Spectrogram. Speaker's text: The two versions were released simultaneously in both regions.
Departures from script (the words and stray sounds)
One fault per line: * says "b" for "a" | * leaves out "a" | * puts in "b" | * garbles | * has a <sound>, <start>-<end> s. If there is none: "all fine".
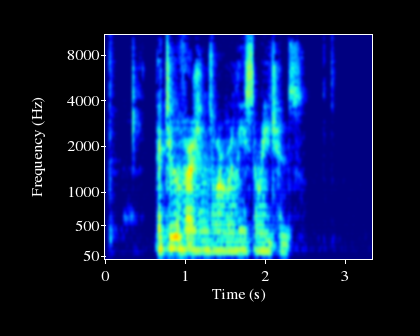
* leaves out "simultaneously in both"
